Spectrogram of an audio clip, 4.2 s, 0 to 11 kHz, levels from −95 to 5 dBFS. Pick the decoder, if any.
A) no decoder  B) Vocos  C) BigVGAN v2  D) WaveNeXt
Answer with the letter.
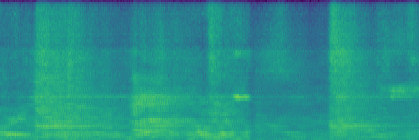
D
